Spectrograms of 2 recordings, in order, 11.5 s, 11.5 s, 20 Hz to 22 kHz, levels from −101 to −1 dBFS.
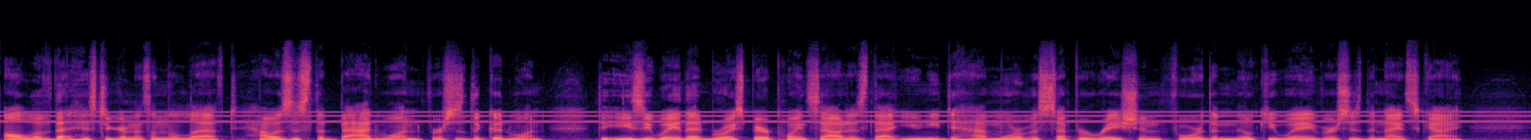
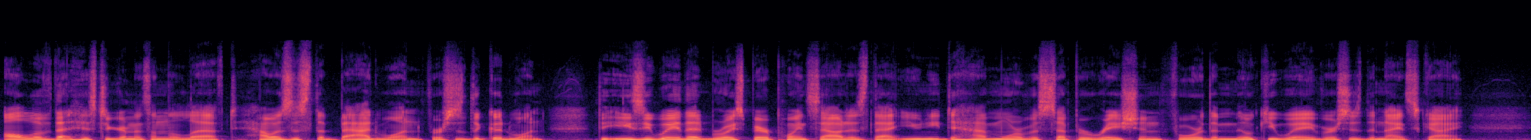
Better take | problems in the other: second | high-pitched whine; noticeable; throughout; 3 kHz, 15 dB below the speech

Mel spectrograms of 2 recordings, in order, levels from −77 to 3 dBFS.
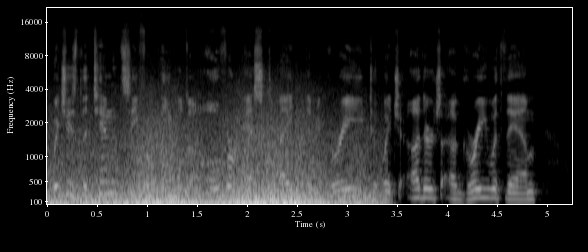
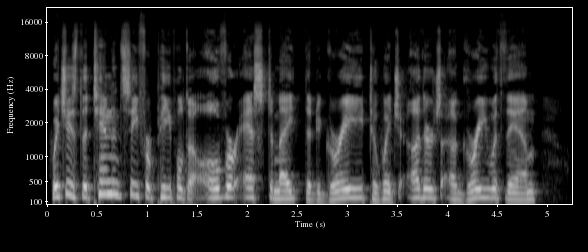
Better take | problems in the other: second | wind noise on the microphone; heavy; until 3.5 s; 3 dB above the speech

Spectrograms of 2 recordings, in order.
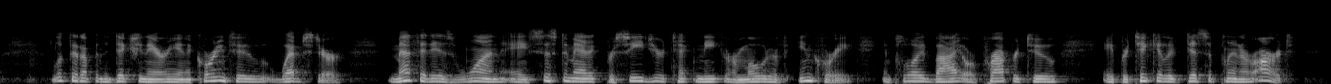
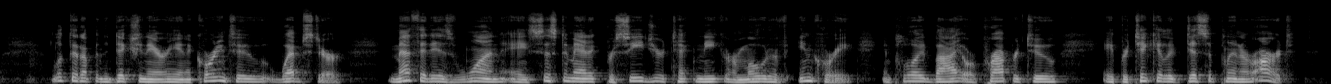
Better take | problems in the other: second | muffled; slightly; fading above 3.5 kHz

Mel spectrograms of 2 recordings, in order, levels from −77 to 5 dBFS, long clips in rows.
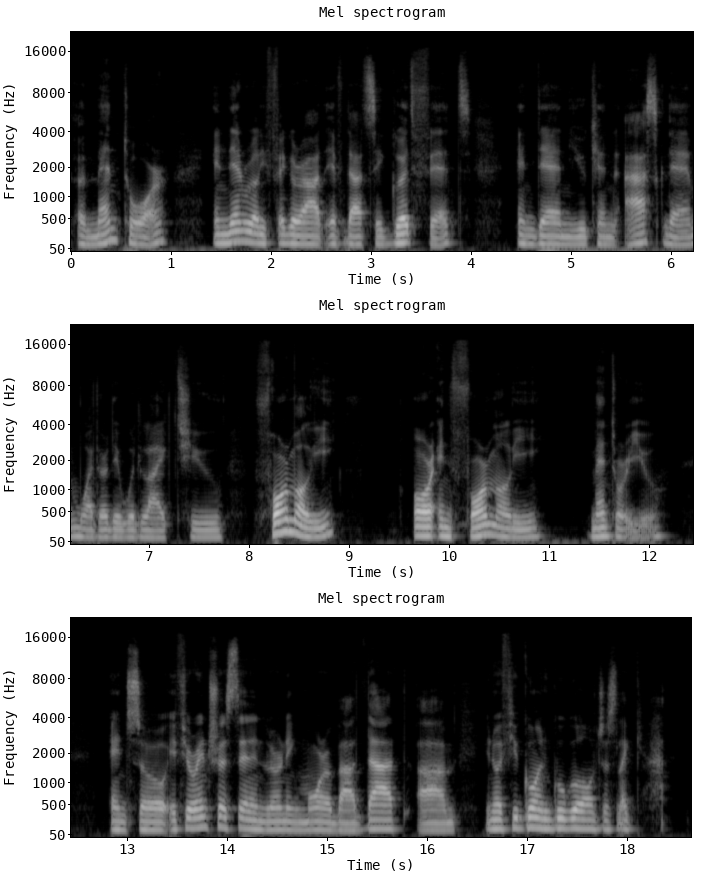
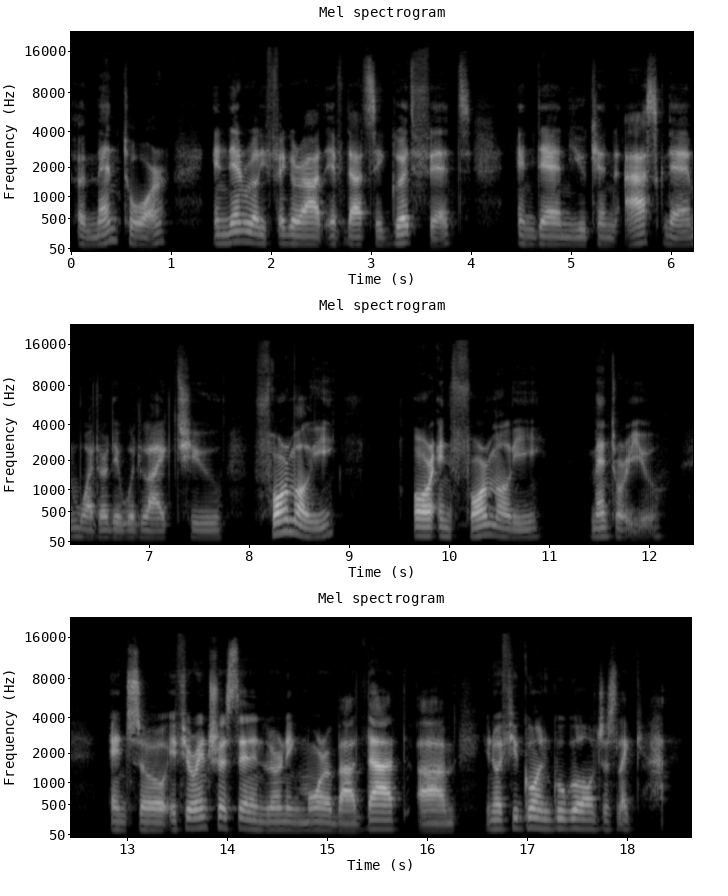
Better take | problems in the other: first | thin; very; fading below 750 Hz

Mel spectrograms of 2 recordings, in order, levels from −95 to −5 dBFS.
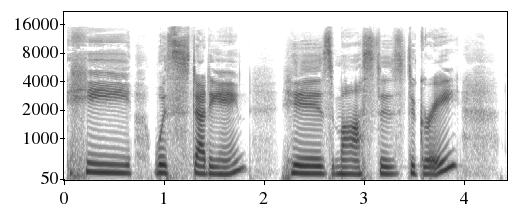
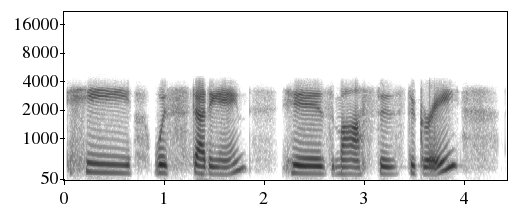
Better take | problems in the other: first | phone-call audio

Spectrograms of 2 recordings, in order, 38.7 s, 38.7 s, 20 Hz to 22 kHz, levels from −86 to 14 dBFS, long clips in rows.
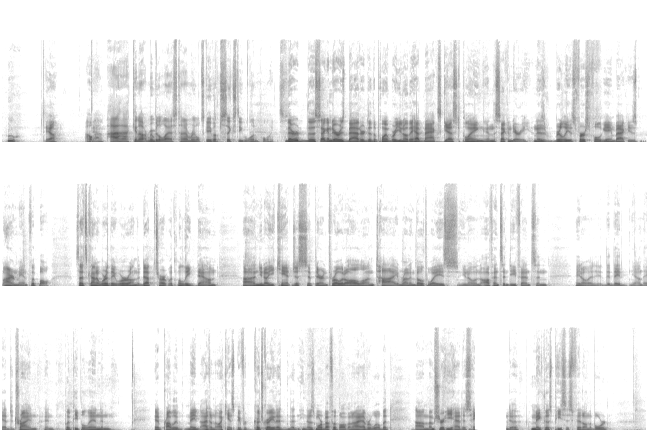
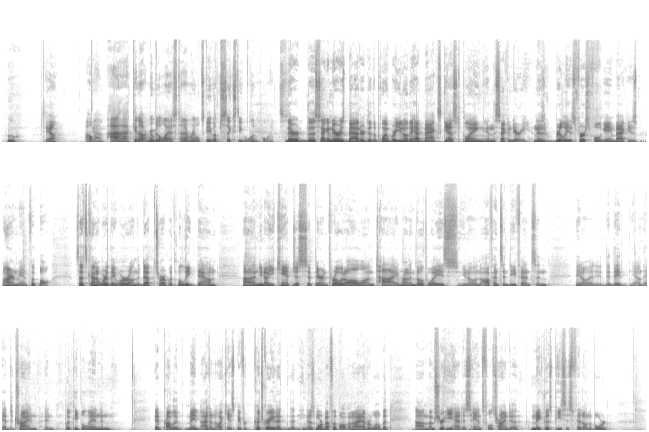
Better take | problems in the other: second | audio cutting out; at 35 s for 0.5 s

